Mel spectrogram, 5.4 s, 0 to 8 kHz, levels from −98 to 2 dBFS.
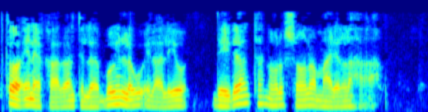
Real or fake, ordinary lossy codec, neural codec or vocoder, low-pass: fake; MP3, 24 kbps; codec, 24 kHz, 0.9 kbps, WavTokenizer, medium speech release version 1; 7.2 kHz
